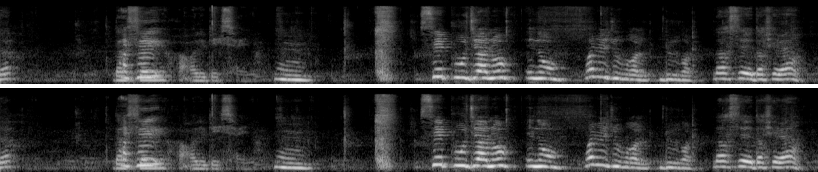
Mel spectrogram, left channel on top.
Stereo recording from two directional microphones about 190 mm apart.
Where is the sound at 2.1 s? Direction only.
Centre (ahead or behind).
